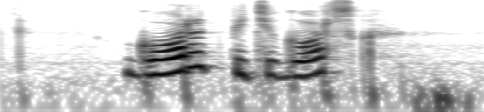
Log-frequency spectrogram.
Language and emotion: Russian, neutral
